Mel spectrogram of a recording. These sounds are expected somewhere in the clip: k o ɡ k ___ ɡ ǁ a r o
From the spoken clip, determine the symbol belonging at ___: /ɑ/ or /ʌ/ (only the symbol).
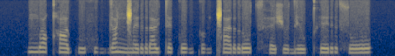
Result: ʌ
